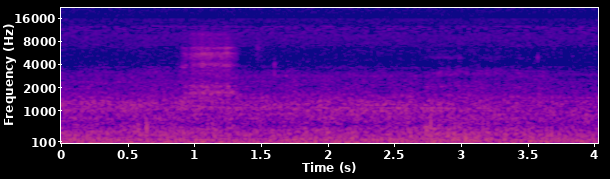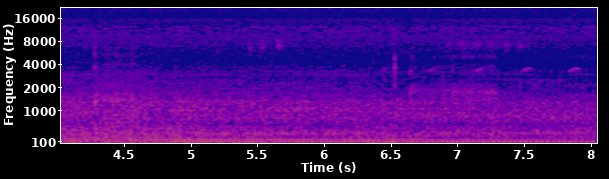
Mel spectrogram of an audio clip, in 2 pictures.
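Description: Honda Wave 125 motorcycle's small single-cylinder engine running steadily at cruising speed, mixed with wind and road noise as it rides along.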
